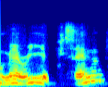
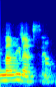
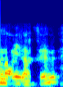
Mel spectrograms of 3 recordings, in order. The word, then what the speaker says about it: Marie Larsen: publique et un podcast Marie Larsen. Alors peut-être qu'il faut le prononcer avec l'accent Mary Larsen. La magie de Non non, c'est Marie Larsen. C'est bien Marie Larsen qui sortira le 17 avril prochain.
